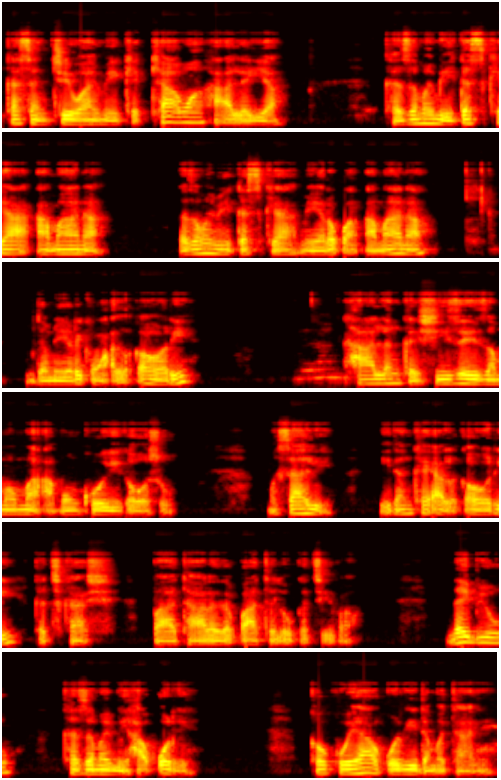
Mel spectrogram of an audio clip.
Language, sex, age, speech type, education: Hausa, male, 15-29, spontaneous, tertiary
